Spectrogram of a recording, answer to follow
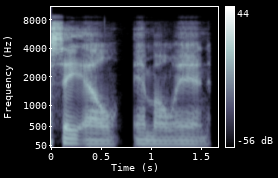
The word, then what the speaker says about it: salmon: If you pronounce every letter in this word, you'll sound very strange in English. There's an L in the middle, but native speakers never say it. When you see Salmon, it makes perfect sense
